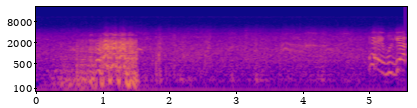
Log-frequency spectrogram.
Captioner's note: horse whinnying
